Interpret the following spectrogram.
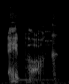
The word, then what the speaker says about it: epoch: So if it's spelled with epsilon, it's epoch. If it's spelled with an eta, it's apoch.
